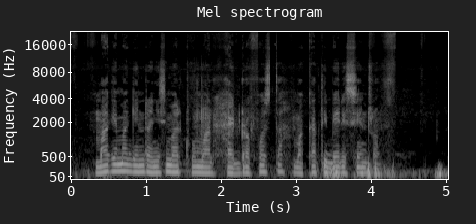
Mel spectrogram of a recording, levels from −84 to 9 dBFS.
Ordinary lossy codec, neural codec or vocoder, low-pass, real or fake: none; none; none; real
